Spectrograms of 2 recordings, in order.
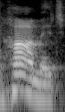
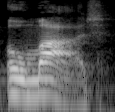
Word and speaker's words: homage: It's not paying homage. It's paying homage. The H is silent.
